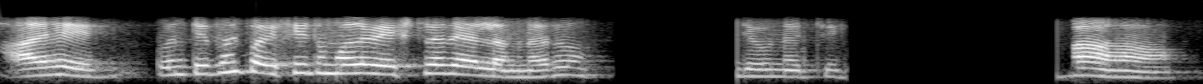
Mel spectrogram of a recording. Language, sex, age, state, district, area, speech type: Marathi, female, 45-60, Maharashtra, Raigad, rural, conversation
